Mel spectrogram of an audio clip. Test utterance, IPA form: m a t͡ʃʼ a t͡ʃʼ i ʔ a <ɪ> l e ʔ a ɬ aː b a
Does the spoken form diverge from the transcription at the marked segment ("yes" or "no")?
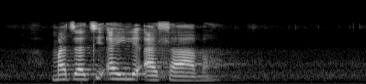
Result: yes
